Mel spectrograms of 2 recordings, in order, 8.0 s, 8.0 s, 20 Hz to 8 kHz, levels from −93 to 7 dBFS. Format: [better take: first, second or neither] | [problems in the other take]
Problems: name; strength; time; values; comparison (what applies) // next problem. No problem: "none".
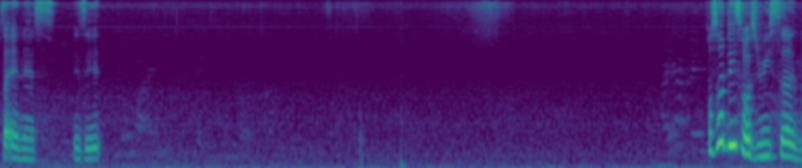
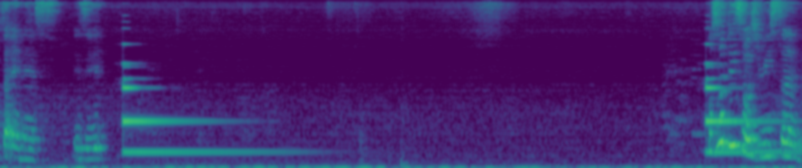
first | background sound (Bell); 4 dB below the speech // room echo; dies away in 0.2 s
